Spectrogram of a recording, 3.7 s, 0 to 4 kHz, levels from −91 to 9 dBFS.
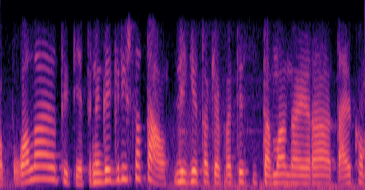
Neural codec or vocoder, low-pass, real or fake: none; 3.6 kHz; real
